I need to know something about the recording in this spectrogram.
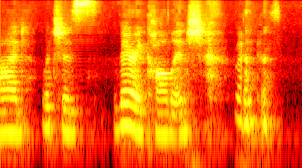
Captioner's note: chuckles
